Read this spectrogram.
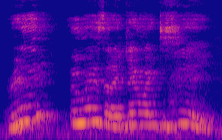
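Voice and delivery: put-on high, eager little kid; excited kid voice. Blind kid's eager reply to his parent, high and excited. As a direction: squeal it like a thrilled child. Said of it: "And they're like".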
